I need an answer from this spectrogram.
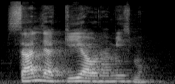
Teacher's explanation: sube, sube, luego baja, o sea, ascendente, ascendente y descendente. · Y también tenemos la entonación en oraciones exhortativas, o sea, mandatos, que se parecen a las exclamativas: subida inicial, fuerte y descenso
